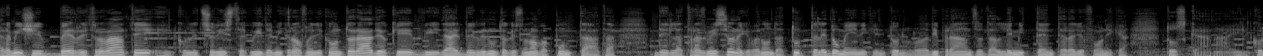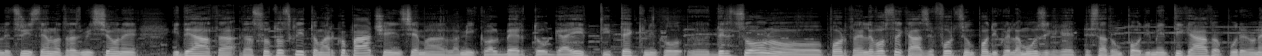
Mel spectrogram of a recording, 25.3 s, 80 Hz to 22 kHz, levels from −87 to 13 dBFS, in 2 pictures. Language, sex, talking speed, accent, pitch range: Italian, male, 170 wpm, native, 105-130 Hz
